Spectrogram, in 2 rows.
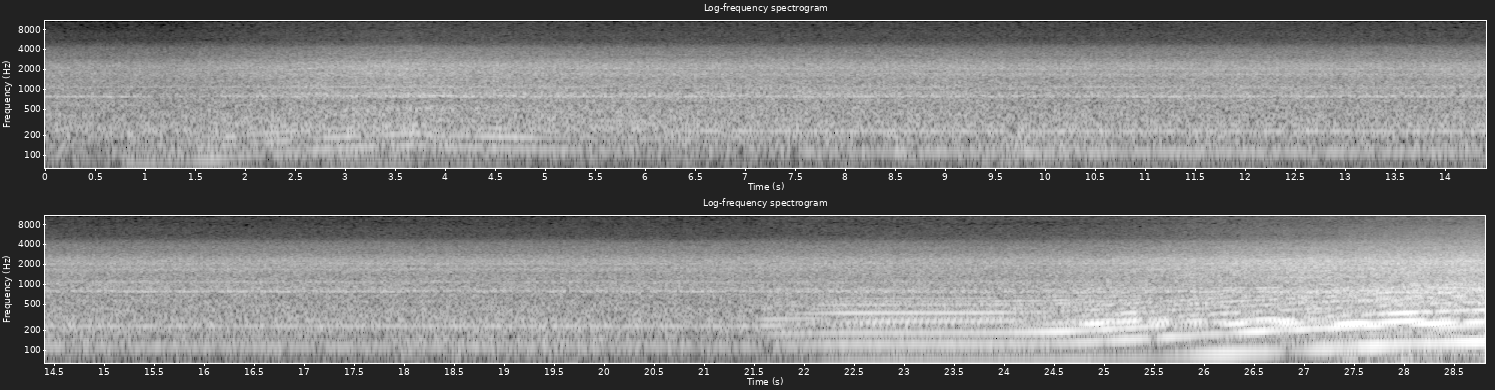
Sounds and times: Vehicle: 0:00.0 - 0:28.8.

